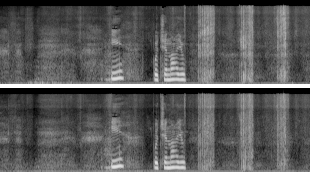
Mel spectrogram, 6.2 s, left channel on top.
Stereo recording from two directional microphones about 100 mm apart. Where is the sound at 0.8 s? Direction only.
45° right (ahead or behind); by 3.3 s 15° right (ahead or behind).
